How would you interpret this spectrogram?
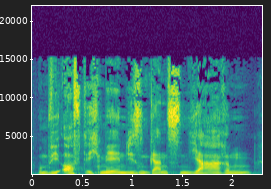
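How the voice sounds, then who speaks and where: Man, podcast co-host, husky, agreeable, casual chat. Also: medium pitch, a little fast, darkish tone. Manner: agreeable, frequent short backchannels.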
